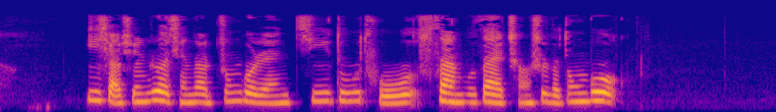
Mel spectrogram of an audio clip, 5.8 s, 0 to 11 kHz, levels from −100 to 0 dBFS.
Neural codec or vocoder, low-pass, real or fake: none; 7.2 kHz; real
